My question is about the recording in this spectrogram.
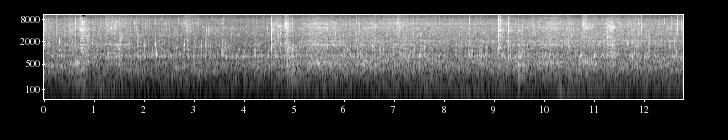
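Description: Rice pulao boiling in a large aluminium pot, a steady bubbling with fine crackle. A few sharp metal clinks come from a knife or ladle striking the pot, about five and nine seconds in.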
